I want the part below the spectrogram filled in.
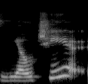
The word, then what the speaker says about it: Yoqi: And then you've probably seen me post about this, but another resource that I really love is Yochi. It's spelled Y-O-Q-I.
